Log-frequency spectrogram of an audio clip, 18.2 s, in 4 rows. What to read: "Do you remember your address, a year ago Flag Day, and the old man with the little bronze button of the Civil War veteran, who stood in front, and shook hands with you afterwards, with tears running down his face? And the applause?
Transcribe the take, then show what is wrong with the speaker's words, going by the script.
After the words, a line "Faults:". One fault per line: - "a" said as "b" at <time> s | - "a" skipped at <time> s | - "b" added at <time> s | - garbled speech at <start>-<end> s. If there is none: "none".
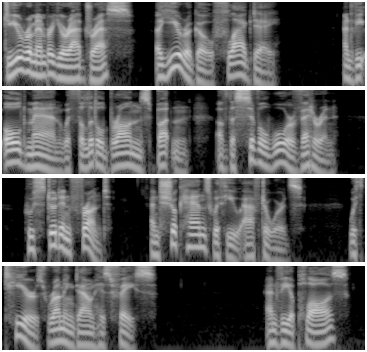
"Do you remember your address, a year ago Flag Day, and the old man with the little bronze button of the Civil War veteran, who stood in front, and shook hands with you afterwards, with tears running down his face? And the applause?
Faults:
none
